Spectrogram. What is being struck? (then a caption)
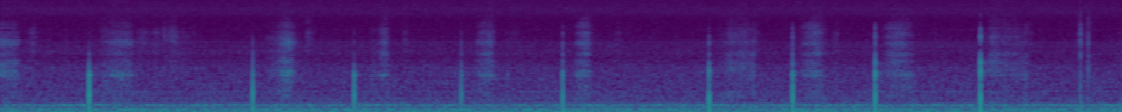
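Plastic writing tablet back. Fingernails scratch the plastic back of a pink LCD writing tablet held close to the microphone with its back side facing out. Soft, dry scratching runs throughout over a steady low hum, broken by faint, sharp ticks.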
